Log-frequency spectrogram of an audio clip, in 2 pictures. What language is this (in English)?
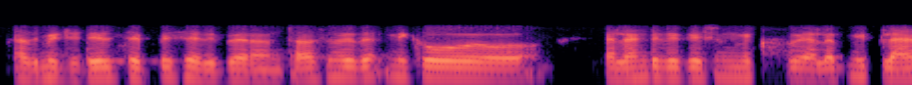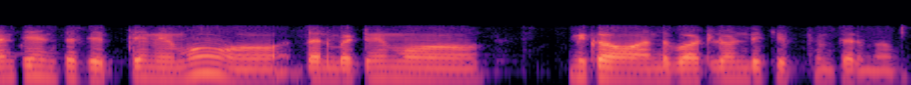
Telugu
